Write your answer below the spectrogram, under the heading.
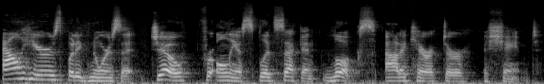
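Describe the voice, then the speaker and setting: A woman's voice: on the low side, normal speed. A woman narrating the stage directions of a script as scripted narration.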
